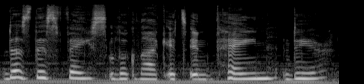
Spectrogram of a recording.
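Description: A woman voicing an eerie, zealous pregnant patient who mocks her nurse in a slow, sing-song voice. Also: high-pitched, steady tone, mellow, slight background noise, pitched above the performer's own voice. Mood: mocking. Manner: slow, sing-song, mocking religious fervor.

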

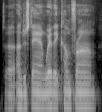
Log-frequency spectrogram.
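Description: An older man, a grandfather and guest on a podcast, chatting in a laid-back, affirming way, often trailing off softly. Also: sits low, completely flat delivery, normal speed, clear, resonant tone. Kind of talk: casual chat.

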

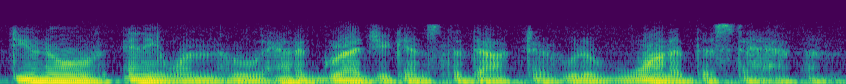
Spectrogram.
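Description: An actor playing a determined, plain-spoken Texas Ranger in 1950s radio drama style, terse, grave and courteous. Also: male voice, very deep voice, a little fast, gravelly. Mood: grave, gentle. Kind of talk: 1950s radio western acting and narration. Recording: muffled, noisy 1950s radio recording.

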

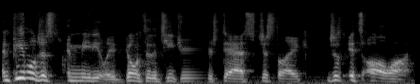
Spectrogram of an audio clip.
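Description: A man telling comic stories as a guest comedian, in a halting way, repeating words and leaning on filler. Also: a little high, animated, dark tone. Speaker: podcast guest, stand-up comedian. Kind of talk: animated comic storytelling.

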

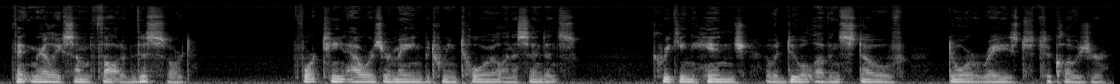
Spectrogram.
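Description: A man reads his own poem in a measured, deliberate, literary way, as a poet at a reading. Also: fairly low pitch, a little mellow, husky. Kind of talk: poetry reading of own work.

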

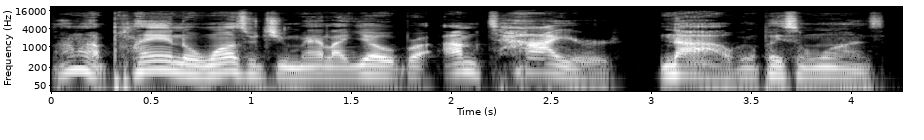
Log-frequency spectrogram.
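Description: A man in his thirties, a former pro basketball player, telling stories on a podcast in a casual, animated way, repeating words as he goes. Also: fairly low pitch, moderate pace, slightly rough, dry recording. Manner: animated storyteller, slips into quoted voices, repeats words. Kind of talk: casual storytelling.

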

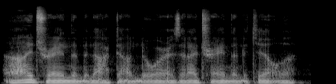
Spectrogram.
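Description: Very deep-voiced guy doing a smug villain bragging, low rumbling voice, faint music. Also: little pitch movement, normal speed, a little mellow, slightly rough. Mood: boastful. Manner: smug and boastful. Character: smug male villain who trained killer wolves.

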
